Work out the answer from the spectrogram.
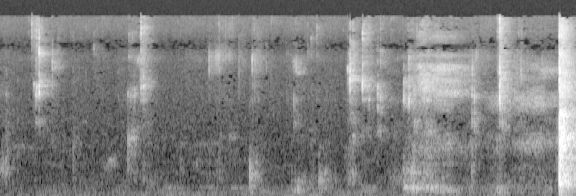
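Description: Close-up eating mouth sounds while fried mackerel is eaten by hand: chewing and wet lip smacks with scattered small clicks, and one louder, sharp smack near the end.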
